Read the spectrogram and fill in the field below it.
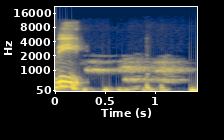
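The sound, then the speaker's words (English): A dog lets out one sharp, loud bark, followed by a thin, drawn-out whine while low background noise rumbles underneath. “really wish my dog would calm down.”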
